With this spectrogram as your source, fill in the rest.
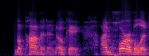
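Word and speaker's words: Le Poidevin: I'm going to mispronounce his name, but Robin Lee Padevin gives what he called a modal atheistic argument. Yeah. Or something similar to that. Robin where he says, say again? His name is Robin Lepotovin.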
